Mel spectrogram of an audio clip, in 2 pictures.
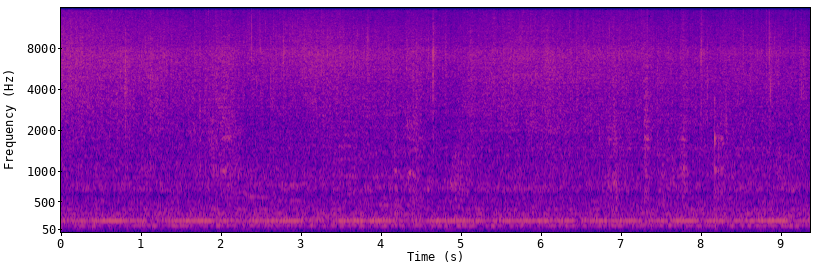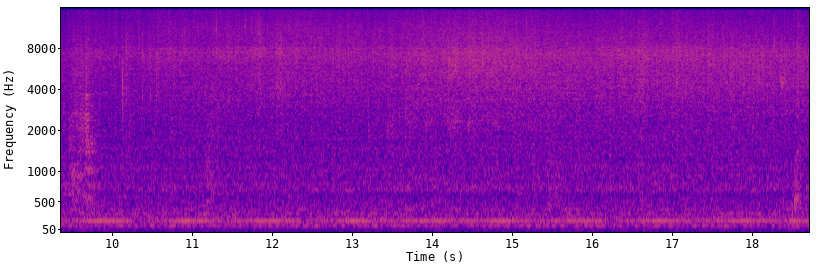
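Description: Breakfast food browns on a grill with a steady, dense sizzle and crackle under a low constant hum. A few faint scrapes come through, with no voices.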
